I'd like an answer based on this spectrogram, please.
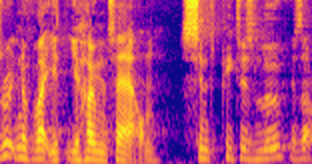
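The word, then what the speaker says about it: Sint-Pieters-Leeuw: I was reading up about your hometown, Sint-Pietersloo, is that right? Sint-Pietersloo. That's how you pronounce it.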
